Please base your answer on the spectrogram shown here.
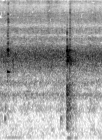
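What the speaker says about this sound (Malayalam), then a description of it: "പച്ചമണം മാറുന്നത് വരെ നന്നായി വഴറ്റുക." Ground, previously fried ginger and spice powders (turmeric, chilli, coriander) sautéing in a pan for Kerala inji curry: a soft steady sizzle with a couple of brief scraping stirs.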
